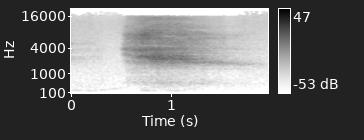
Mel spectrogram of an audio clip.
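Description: A single deep inhalation during a guided meditation, a soft hissing breath that begins abruptly, swells, then gradually tapers away, quiet and heard alone.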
